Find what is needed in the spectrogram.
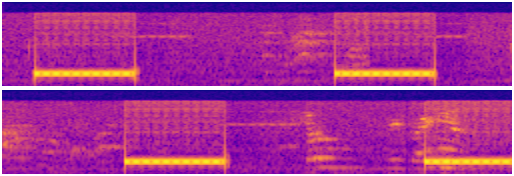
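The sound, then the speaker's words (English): Telephone ringing tone on an outgoing call: four long, steady, mid-pitched tones of about one second each repeat at even intervals, with faint murmuring voices in the gaps. “if you hear dialing, that dialing sound is us trying to get a hold of someone.”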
